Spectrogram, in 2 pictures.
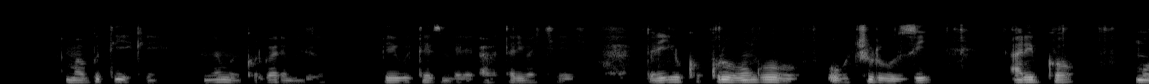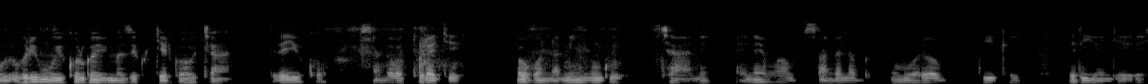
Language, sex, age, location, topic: Kinyarwanda, male, 18-24, Musanze, finance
